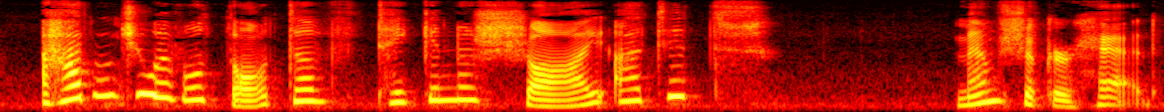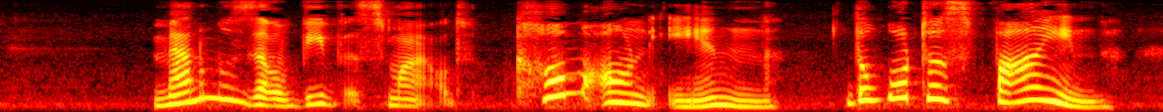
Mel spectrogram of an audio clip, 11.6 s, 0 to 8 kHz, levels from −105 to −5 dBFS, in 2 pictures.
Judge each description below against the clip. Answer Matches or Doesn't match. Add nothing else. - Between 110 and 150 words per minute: Matches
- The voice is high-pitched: Matches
